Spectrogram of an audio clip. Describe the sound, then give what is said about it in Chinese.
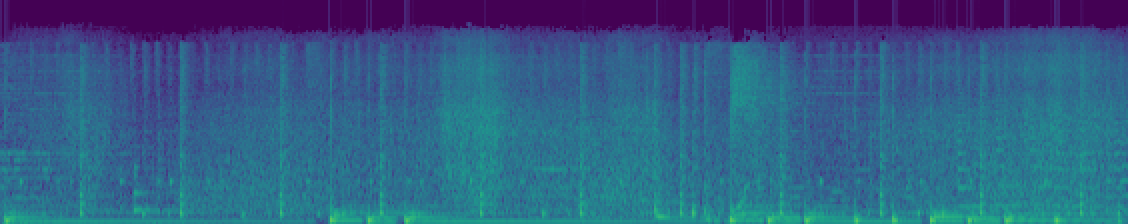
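Ocean waves slap against a boat at sea in rough, dangerous conditions under dark clouded skies, irregular, splashy thumps over a steady rush of water, with a low sustained tonal drone underneath and no voices. “海浪此起彼落地拍打着船只，天空乌云蔽日，海况十分险峻，”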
